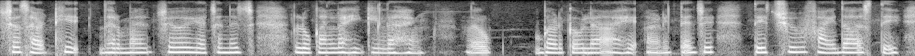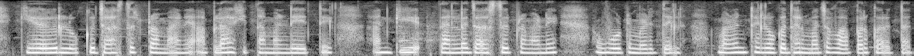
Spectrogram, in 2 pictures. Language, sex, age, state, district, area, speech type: Marathi, female, 45-60, Maharashtra, Nagpur, urban, spontaneous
